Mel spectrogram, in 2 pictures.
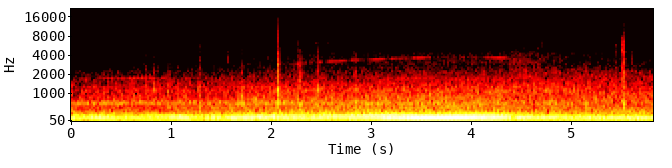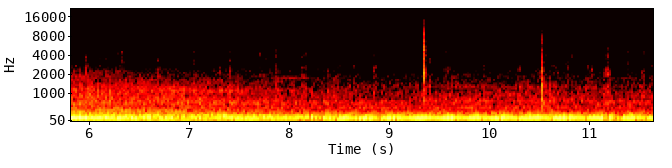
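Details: Mitsubishi Evo petrol engine revved twice: light scattered ticking over the rising drone, starting at about 2000 rpm.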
